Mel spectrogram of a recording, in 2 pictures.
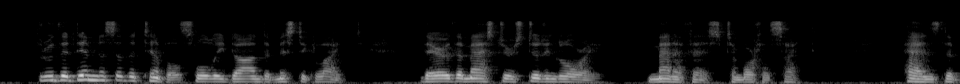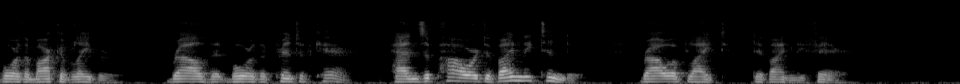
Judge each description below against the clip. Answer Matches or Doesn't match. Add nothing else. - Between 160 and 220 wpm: Doesn't match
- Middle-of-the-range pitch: Doesn't match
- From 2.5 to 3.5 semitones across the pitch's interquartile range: Matches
